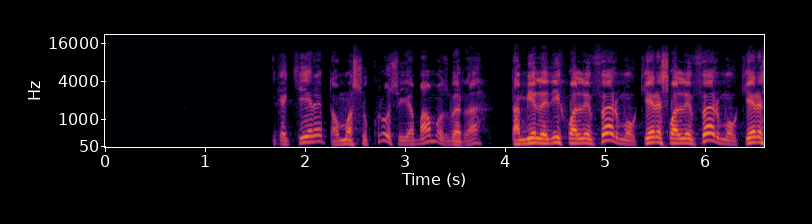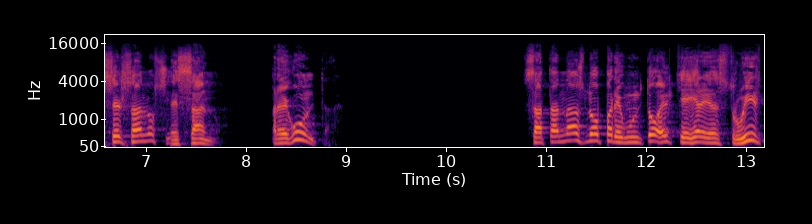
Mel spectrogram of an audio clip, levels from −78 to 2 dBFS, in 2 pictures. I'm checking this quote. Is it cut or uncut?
cut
